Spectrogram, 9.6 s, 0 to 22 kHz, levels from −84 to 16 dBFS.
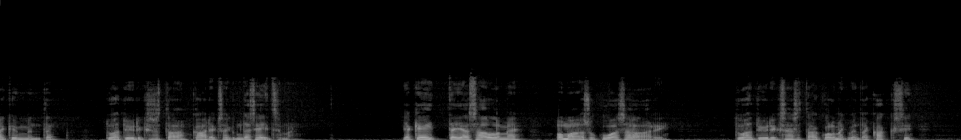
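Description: No technical faults detected anywhere in the audio.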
